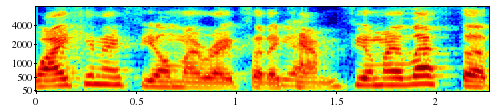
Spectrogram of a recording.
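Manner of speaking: normal talking voice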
